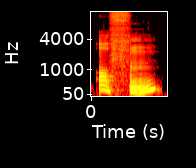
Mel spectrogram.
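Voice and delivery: "offen" with a short open o; short lax vowel. Shown as a demonstration. Lecturer reads minimal pairs, short lax vowel. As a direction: keep the o in "offen" brief.

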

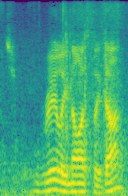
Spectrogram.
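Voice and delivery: ordinary talk, nothing marked

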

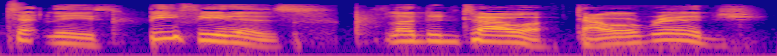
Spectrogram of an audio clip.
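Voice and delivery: slow, high put-on English accent. Friend plugging his adventures in a mock English accent. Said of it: "I was doing an English accent".

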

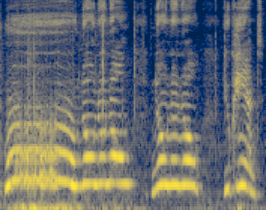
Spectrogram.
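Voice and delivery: very high, loud desperate wail; panicking gamer. Real, not acted. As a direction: scream in despair. Being eliminated.

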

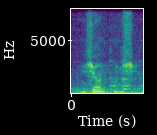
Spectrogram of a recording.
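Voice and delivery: very soft whisper. Real, not acted. Player looking for ammunition, whispering. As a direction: whisper it to yourself, barely voiced. Hushed repeat while searching.

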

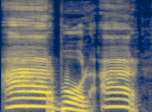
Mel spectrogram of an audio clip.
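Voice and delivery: high "árbol" with a long-held first syllable; calling out a word. Shown as a demonstration. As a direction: hail someone with árbol, stressing ar. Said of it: "voy a gritar la palabra".

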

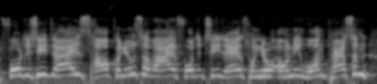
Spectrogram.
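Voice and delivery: high, loud mock German accent. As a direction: bark it in a hammed-up German accent. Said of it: "Germans probably saying".

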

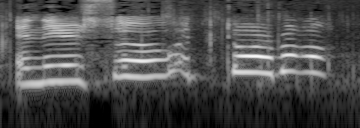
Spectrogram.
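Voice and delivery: high, loud burst of adoration; gush, leaping up in pitch; squealed delight at something cute; excited gushing. Real, not acted. Gushing over her new toys.

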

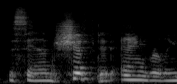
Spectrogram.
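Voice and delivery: plain reading voice

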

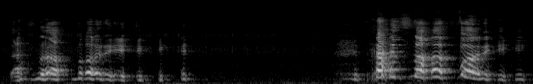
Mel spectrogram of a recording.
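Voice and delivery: slow, laughing through the words; can't stop laughing while protesting. Real, not acted. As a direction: giggly protest. Laughing after a scare.

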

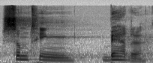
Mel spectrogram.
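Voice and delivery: normal talking voice

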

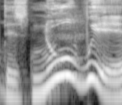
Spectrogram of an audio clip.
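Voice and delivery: very slow, broad Geordie; Geordie Shore accent. Shown as a demonstration. Quoting a reality show to coach, drawn-out Geordie accent. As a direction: stretch "no way" out in Geordie. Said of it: "Should watch some Geordie Shore".

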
